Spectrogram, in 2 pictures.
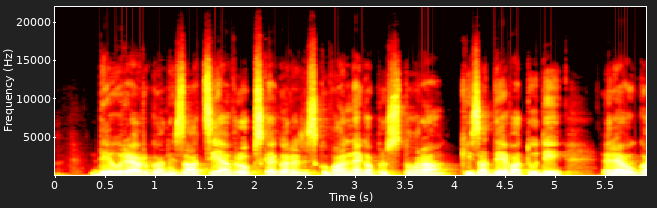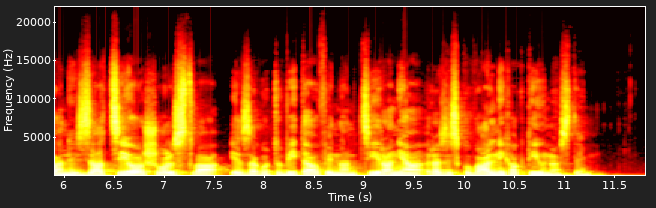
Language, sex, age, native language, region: Slovenian, female, 18-29, Slovenian, Pomurje region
